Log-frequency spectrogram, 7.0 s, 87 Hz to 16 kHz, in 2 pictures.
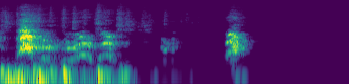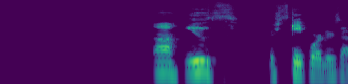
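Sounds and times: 
dog barking and yipping: 0.1 - 2.6
speech: 5.0 - 6.9.

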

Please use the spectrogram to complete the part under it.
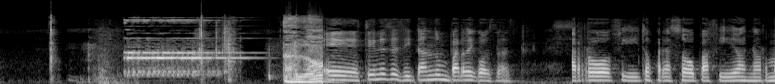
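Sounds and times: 
telephone bell ringing: 1.2 - 3.0
speech: 2.9 - 7.7.

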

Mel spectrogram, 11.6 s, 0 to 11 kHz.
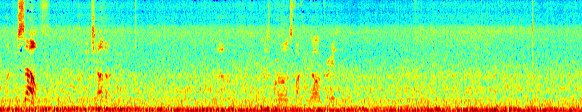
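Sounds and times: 
truck engine rumble driving past: 0.0 - 11.6
speech: 1.8 - 2.3.

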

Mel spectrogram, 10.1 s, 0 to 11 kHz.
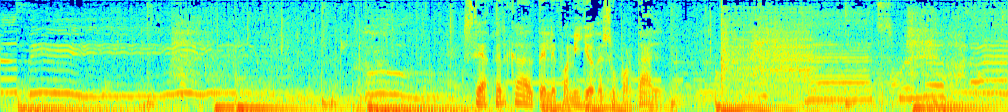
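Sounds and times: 
steady rain falling on a street: 0.0 - 10.0
speech: 4.7 - 6.9.

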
